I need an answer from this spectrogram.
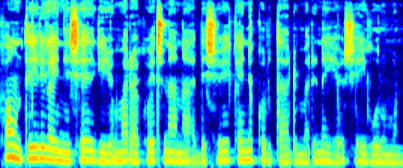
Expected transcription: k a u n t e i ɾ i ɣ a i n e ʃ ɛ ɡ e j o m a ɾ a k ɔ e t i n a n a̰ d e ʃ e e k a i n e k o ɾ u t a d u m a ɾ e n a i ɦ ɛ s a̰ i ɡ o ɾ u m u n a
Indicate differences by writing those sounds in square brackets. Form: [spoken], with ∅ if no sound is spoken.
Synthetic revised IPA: k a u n t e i ɾ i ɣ a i n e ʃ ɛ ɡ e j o m a ɾ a k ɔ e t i n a n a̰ d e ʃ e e k a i n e k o ɾ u t a d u m a ɾ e n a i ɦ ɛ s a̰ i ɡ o ɾ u m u n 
